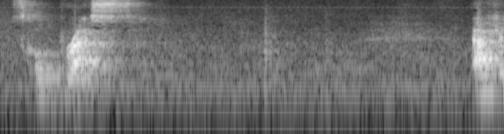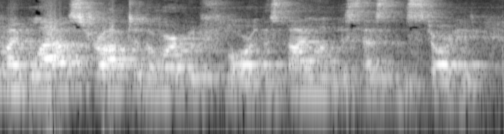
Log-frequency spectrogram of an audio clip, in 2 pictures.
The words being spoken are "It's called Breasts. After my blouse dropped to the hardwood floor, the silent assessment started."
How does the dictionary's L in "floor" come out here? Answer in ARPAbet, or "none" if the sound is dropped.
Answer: L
